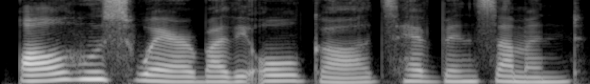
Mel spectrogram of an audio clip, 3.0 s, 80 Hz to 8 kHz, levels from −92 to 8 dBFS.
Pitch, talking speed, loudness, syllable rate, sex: 190 Hz, 205 wpm, -19 LUFS, 4.3 syllables/s, female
